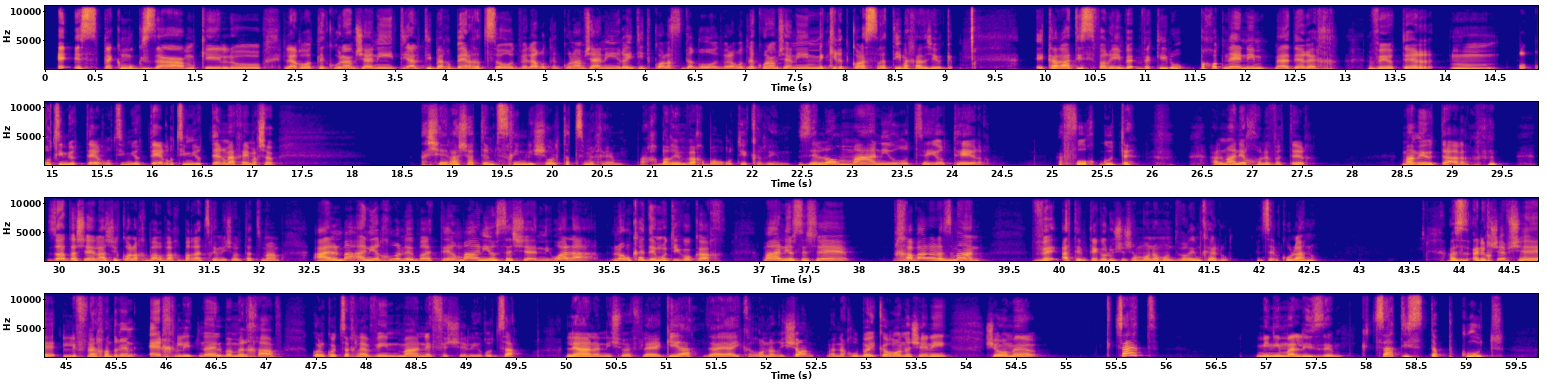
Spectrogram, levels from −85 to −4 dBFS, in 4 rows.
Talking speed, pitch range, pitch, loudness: 140 wpm, 150-225 Hz, 190 Hz, -24 LUFS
